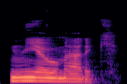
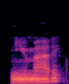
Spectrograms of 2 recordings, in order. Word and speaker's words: pneumatic: that correctly I did neomatic it has a weird P that you don't pronounce pneumatic which makes it very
